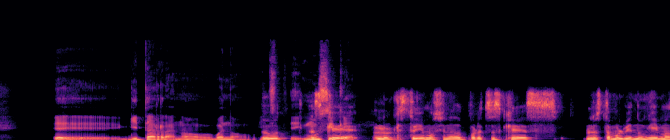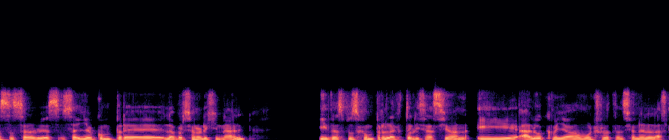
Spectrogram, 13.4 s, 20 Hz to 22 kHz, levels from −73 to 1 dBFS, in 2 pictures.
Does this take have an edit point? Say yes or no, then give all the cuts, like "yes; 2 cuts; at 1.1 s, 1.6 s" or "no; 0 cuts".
yes; 2 cuts; at 3.7 s, 5.8 s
